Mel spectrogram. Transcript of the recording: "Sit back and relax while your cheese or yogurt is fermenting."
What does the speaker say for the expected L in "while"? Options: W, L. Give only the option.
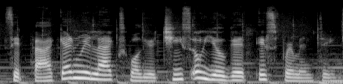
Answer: L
